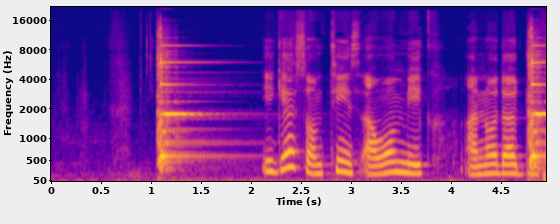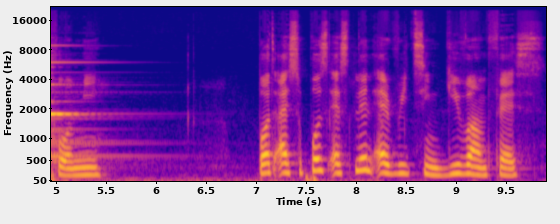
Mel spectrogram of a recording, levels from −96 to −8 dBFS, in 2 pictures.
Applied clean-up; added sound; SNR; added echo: none; Keyboard (musical); 1 dB; none.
